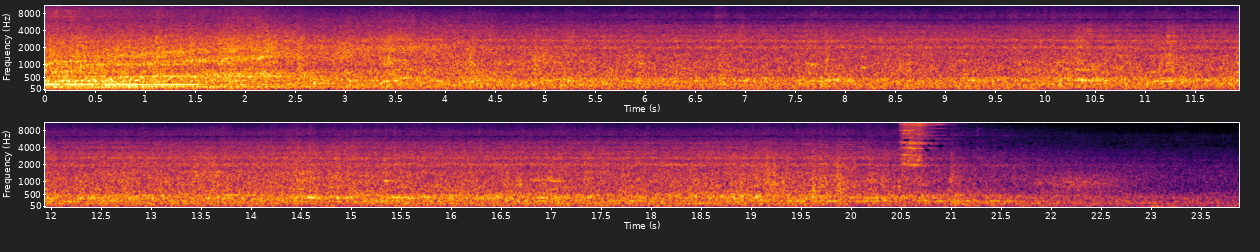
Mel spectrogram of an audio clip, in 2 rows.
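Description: Freight train of loaded aggregate hopper wagons rolling past with a steady rumble and rattle of wheels on rail. There is a brief high wheel squeal about 20 seconds in, and the sound dies away as the end of the train passes.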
